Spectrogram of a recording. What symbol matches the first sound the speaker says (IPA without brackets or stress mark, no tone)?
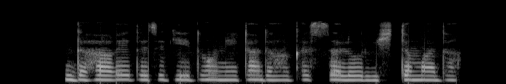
d̪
